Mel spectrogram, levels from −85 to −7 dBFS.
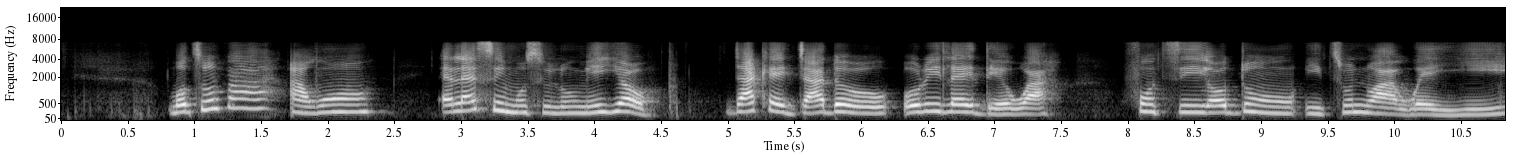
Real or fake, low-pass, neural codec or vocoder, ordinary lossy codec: fake; 7.2 kHz; codec, 16 kHz, 0.7 kbps, FocalCodec; none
